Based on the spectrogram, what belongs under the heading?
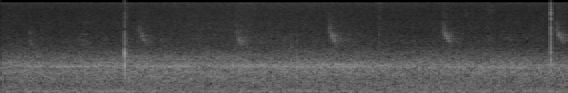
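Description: A bird repeating a short falling chirp about once a second over a steady background hiss, with two sharp clicks, one about a second in and one near the end.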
